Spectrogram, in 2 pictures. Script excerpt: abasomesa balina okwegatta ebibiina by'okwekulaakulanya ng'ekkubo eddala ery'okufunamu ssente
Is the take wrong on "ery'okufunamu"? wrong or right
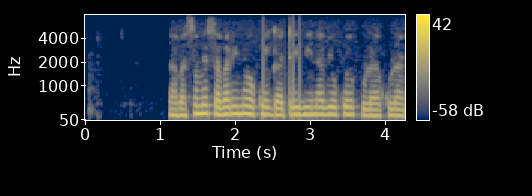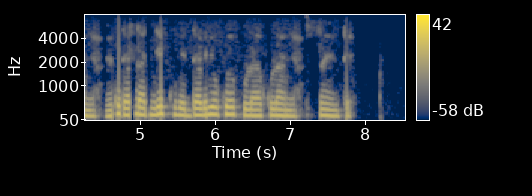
wrong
